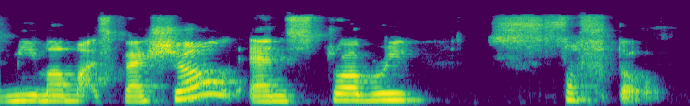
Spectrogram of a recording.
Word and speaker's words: Softo: mamak special, and strawberry softo. Okay, that's how it's Softo. pronounced. Bukan saputo, softo. Siap And Google lagi, softo.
